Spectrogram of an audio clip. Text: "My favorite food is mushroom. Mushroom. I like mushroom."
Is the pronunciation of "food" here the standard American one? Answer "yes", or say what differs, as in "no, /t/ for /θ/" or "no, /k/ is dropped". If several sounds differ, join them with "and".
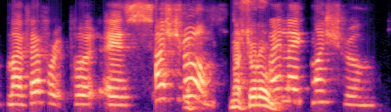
no, /p/ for /f/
